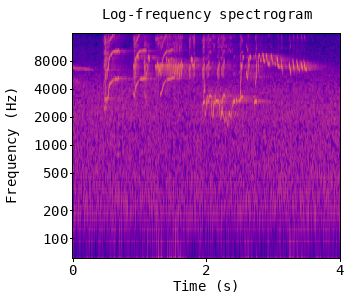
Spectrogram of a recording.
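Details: Orange-headed thrush in ngakrak, ngeplong and nyiul singing style, played to lure caged birds into song: very high whistled slurs, descending twittery runs and a closing series of rapid clicking trills.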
